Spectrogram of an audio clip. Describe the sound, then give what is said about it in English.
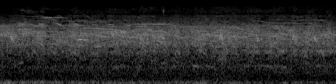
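A vast flock of a couple million red-billed quelea, swirling in unison in the air, chatters in a dense, continuous wash of high-pitched calls, so many voices blending into a steady, hissing roar with no single bird standing out. “But setting aside their taste for crops, the sight of a couple million red-billed quelea swirling in unison and creating ever-changing patterns in the air is one of nature's most amazing spectacles.”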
